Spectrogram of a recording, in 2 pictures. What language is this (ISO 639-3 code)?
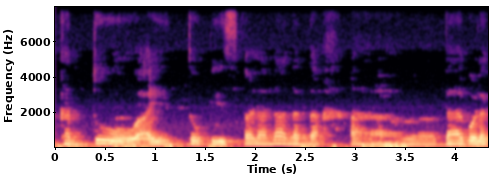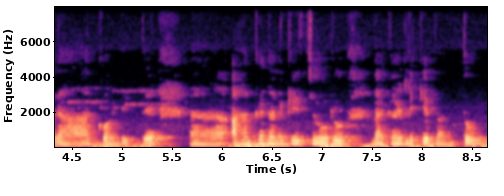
kan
